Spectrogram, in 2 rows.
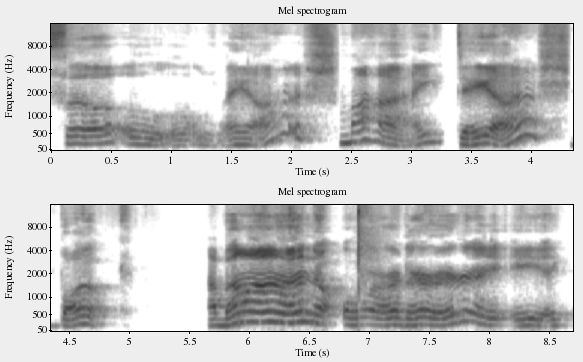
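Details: Woman with a real vocal tremor, which the host says developed after over 50 years of narcissistic abuse and trauma that began at age five, and which she describes as manifesting physically in her body and nervous system; vocal tremor.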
